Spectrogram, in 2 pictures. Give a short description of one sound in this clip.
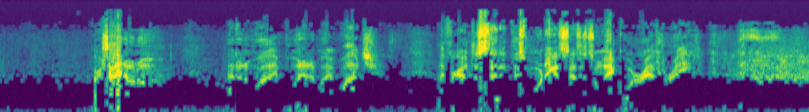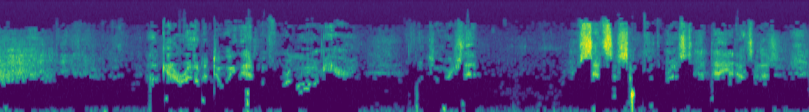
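An elderly man speaks calmly into a microphone, heard through loudspeakers in a large room.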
